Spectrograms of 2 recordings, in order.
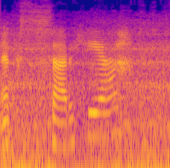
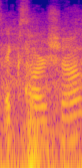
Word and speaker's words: Exarchia: at, it is in Exarchia. It's Exarchia when you like talk in English. When you like pronounce it in English, it's Exarchia. But when you pronounce it in Greece, in Greek, it's Exarchia.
